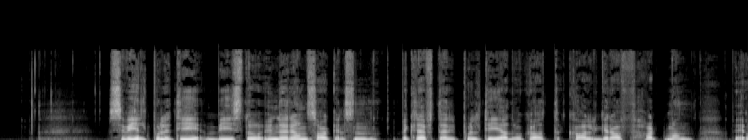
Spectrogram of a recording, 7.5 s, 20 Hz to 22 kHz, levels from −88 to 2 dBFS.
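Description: No technical faults can be heard.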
